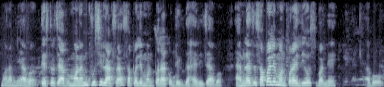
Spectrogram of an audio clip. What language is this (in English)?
Nepali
